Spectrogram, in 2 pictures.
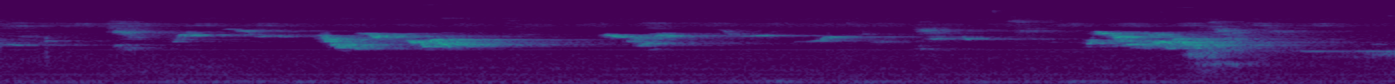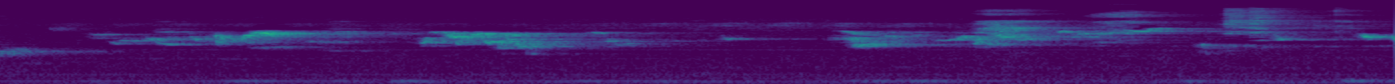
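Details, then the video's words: Backyard birds in a lemon tree on a cool, sunny morning, fighting and calling to each other; a series of bright, scratchy chirping phrases with a faint low hum underneath. "chirps at morning | backyard bird sounds"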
